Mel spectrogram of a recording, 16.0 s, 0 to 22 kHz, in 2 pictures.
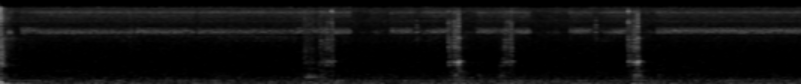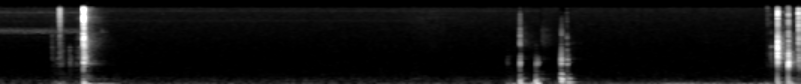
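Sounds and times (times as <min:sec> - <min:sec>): switches clicking: 0:08.5 - 0:09.1.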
